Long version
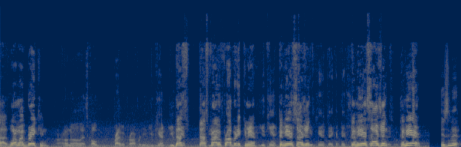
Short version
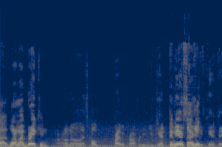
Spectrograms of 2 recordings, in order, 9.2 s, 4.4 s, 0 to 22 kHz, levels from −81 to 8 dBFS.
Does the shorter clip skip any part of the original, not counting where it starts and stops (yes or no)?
yes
